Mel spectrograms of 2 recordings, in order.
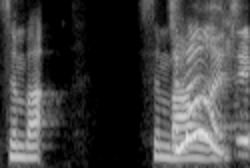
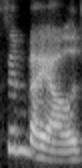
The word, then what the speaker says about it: symbology: Symbology. I think that's how you say it. Yeah, it's not symbiology. It's symbology, right?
